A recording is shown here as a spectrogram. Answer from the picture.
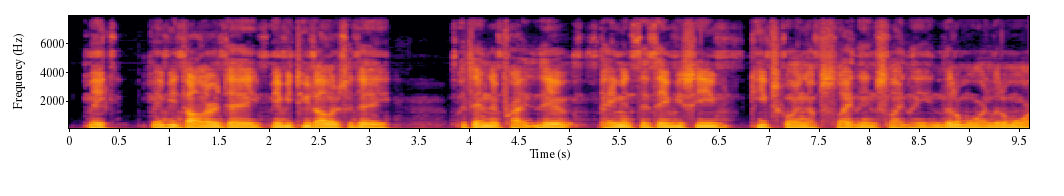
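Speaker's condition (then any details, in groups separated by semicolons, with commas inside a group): Parkinson's disease; fatal a few months after recording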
